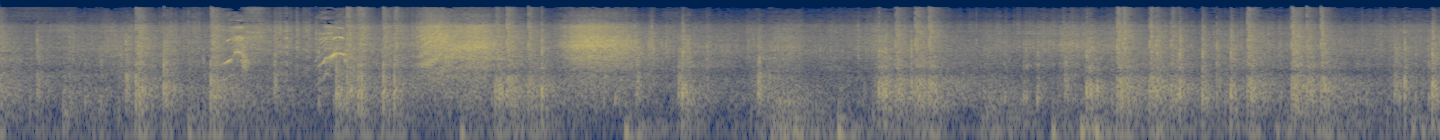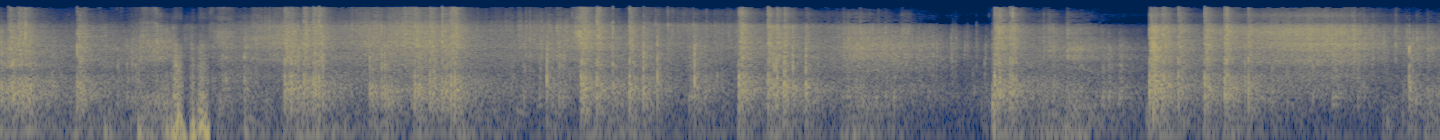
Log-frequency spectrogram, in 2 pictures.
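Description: Many aerial fireworks going off overhead at once: a dense, unbroken barrage of bangs and crackling.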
